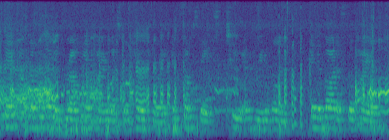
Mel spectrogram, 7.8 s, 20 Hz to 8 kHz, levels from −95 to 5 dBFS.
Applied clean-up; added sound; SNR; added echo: none; Chicken, rooster; 0 dB; reverberation time 1.2 s.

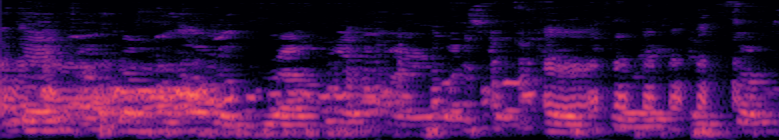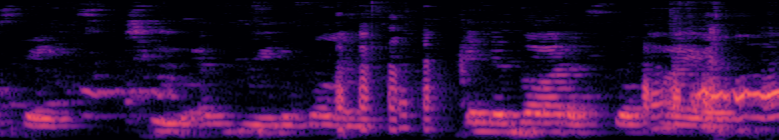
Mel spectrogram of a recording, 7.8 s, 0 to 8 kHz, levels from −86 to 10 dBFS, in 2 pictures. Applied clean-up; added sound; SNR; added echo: classical method WPE with log-MMSE.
